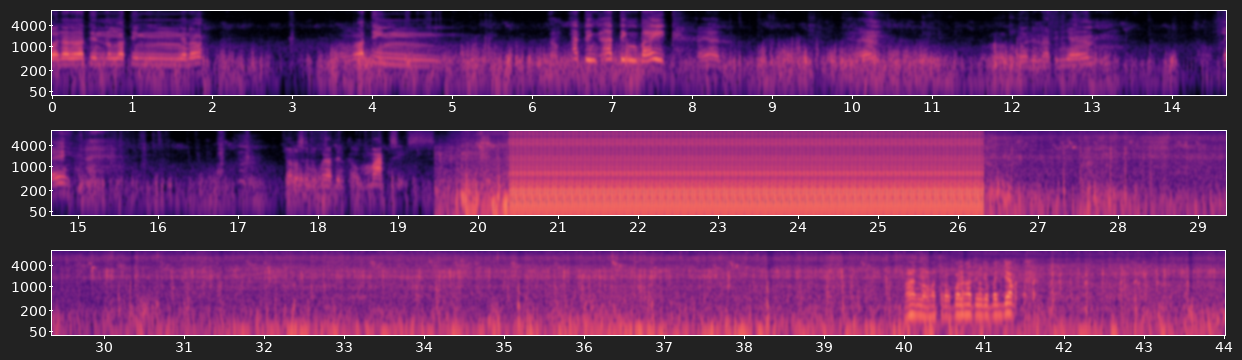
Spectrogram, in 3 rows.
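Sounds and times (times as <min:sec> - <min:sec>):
loud unchanging noise: 0:19.5 - 0:26.4.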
